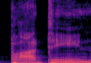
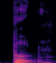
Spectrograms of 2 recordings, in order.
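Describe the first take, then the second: First: The name ends with a long 'teen' sound. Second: The name ends with a short 'tin' sound. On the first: This is how the woman herself says her name. The speaker calls it right. "She pronounces it Patine" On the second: This sounds like the Russian leader's name. The speaker calls it wrong. "not a Putin"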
